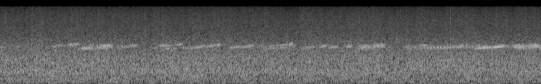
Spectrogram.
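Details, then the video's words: Forest river setting with frogs giving rapid, rattling croak bursts, each about half a second long, strung almost end to end across the clip, laid over the constant hiss of running river water. "River and Frogs sleep sounds"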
